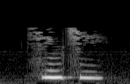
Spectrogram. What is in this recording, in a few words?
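"星期", Mandarin Chinese; chinese-flashcards; hsk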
